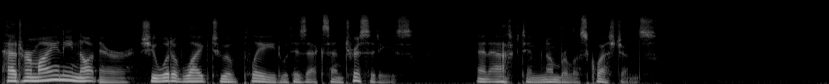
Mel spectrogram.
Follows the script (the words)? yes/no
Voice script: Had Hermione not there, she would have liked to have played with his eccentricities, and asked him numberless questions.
yes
